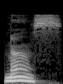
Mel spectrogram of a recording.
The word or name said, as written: mince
